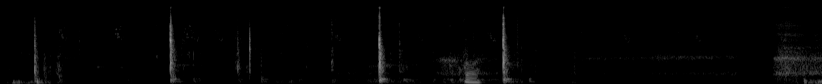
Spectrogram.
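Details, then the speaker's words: Lada Kalina door after lubricating the squeaking door check strap (limiter): door swings with crisp detent clicks from the check strap and no squeak, a normal sound. "скрипа нет я щелчки ограничители да но такого сильного скрипа уже нету"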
